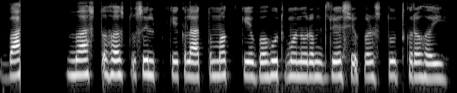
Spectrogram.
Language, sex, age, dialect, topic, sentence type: Magahi, female, 25-30, Central/Standard, banking, statement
